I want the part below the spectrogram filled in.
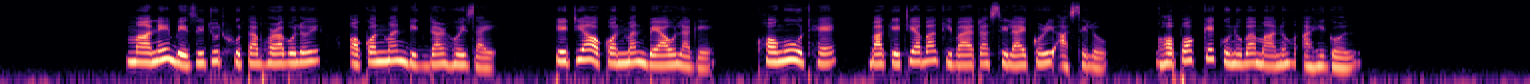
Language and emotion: Assamese, neutral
